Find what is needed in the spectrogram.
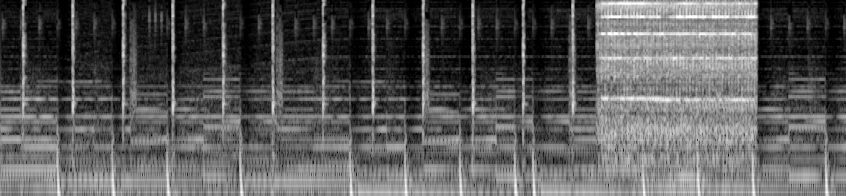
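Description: Countdown-timer sound effect: a clock ticking about twice a second, then a loud alarm-clock ring lasting about a second and a half as the time for answering runs out.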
